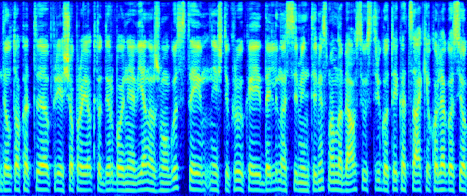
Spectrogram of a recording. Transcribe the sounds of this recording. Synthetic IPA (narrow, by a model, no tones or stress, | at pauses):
d̪ʲeːlˠt̪oːkɐt̪pʲɾʲiɛʃʲoːpɾoːjæːkt̪oːd̪ʲɪrbɐnʲɛʋʲiɛnɐsʒmoːɡʊst̪ɐɪɪʃt̪ʲɪkɾuːjʊkɐɪd̪ɐlʲɪnoːsʲɪmʲɪnʲt̪ʲɪmʲɪsmɐnlˠɐbʲɛʊsʲɛɪʊsʲt̪ɾʲiːɡoːt̪ɐɪkɐt̪sɑːkʲeːkoːlʲæːɡoːsjoːk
